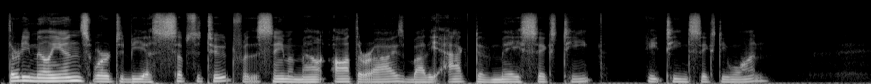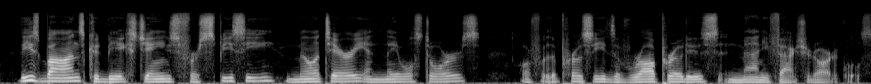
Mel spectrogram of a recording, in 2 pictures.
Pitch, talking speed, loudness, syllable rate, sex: 130 Hz, 145 wpm, -19 LUFS, 4.9 syllables/s, male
